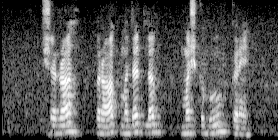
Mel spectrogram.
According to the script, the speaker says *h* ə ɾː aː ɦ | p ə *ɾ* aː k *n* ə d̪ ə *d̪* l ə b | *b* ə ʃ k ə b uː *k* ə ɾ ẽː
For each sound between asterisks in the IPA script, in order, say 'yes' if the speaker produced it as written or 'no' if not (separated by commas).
no, yes, no, yes, no, yes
